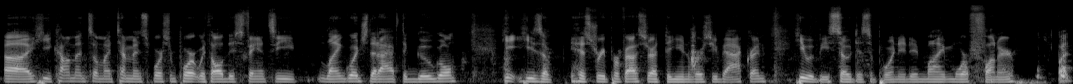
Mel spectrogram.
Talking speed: 205 wpm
